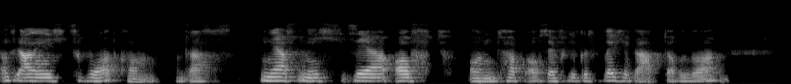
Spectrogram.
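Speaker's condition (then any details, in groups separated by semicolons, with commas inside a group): Down syndrome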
